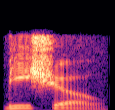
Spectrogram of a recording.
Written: Bisho

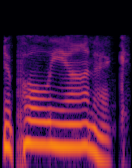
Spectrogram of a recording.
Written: Napoleonic

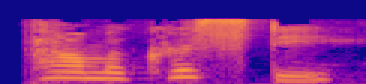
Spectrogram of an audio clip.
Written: palma christi

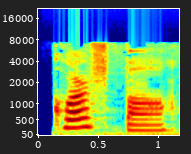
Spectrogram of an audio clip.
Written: korfball

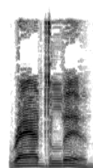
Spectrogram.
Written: radlib

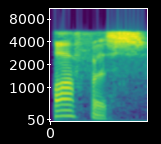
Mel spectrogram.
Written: office

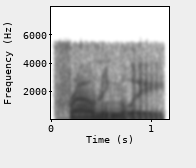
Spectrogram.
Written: frowningly

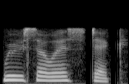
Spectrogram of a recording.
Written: Rousseauistic

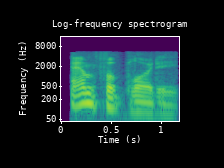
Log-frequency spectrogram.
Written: amphiploidy

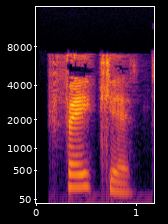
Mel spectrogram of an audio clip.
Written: fecit

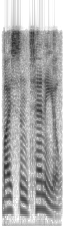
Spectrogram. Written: bicentennial

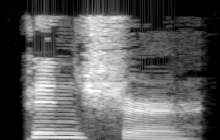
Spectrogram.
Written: pinscher

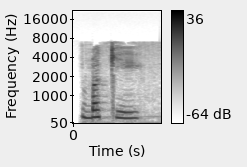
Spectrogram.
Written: buckie

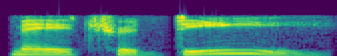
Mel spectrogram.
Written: maitre d'

